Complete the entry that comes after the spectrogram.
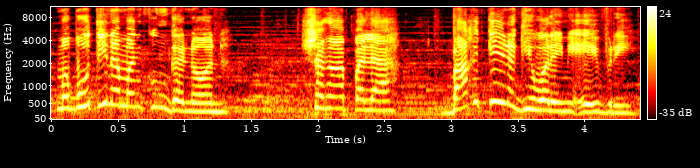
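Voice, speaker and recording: Bright, high-voiced, defiant young Filipina girlfriend, acted by a woman. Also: very animated, brisk, heavily acted. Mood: probing. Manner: assertive, emphatic. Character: defiant young girlfriend, outspoken and loyal to her friend. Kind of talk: radio-drama dialogue acting. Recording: music bed behind the voice.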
